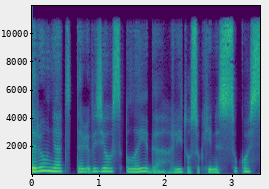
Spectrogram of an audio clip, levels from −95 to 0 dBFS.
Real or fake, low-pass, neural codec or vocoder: fake; 10.8 kHz; codec, 24 kHz, 0.9 kbps, WavTokenizer, large speech release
